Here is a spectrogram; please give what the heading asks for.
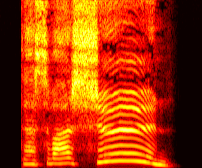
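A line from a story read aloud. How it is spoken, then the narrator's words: Call. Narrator (German): rief Mila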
